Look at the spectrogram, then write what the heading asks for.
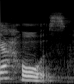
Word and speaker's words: arroz: do r vamos lá o som dr forte pode ser representado por r no começo da palavra ou com rr entre vogais exemplos rapadura e arroz observe que essas duas palavrinhas façam forte o rapadura arroz mas para ser esses são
